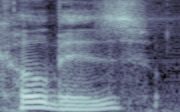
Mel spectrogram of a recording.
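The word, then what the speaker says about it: Qobuz: called I presume PR it's pronounced Kobiz. I don't know if that's truly how it's pronounced. It's spelled Q O B U Z which is dumb. Uh, it is allegedly named after a Mongolian instrument which is spelled K O B I Z, which is how I'm assuming the pronunciation is that.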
